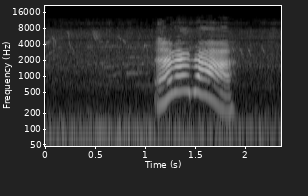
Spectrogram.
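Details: A cat climbing high up a tree gives a single drawn-out meow, rising then falling in pitch for under a second, over low steady background noise.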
